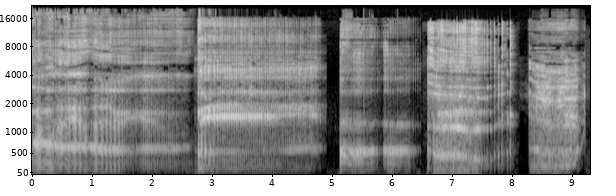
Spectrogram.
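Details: Several long, loud, drawn-out belches one after another, separated by brief pauses, from a burping compilation; repeated burping.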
